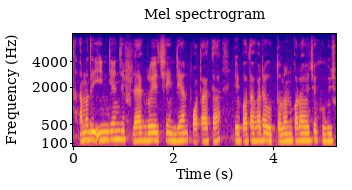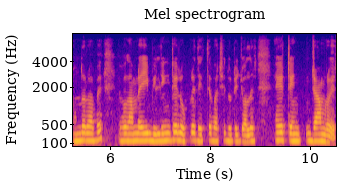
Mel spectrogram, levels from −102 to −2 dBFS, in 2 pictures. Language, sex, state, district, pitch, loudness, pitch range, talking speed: Bengali, male, West Bengal, Dakshin Dinajpur, 150 Hz, -21 LUFS, 140-155 Hz, 170 wpm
